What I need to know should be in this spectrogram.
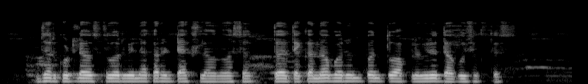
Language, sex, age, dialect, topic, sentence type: Marathi, male, 18-24, Southern Konkan, banking, statement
